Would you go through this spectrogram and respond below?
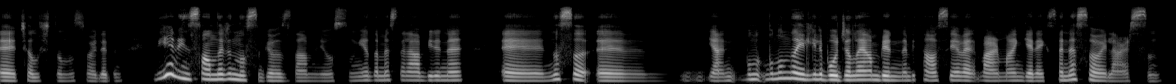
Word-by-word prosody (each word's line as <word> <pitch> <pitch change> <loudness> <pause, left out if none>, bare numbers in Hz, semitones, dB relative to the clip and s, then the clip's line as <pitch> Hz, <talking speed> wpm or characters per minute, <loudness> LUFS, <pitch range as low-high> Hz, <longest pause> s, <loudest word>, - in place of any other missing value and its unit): eee, 175 -1 +3
çalıştığını 165 -2 -10
söyledin; 160 -1 -12 0.3
diğer 420 - +5
insanları 240 -3 +3
nasıl 205 -6 -1
gözlemliyorsun? 160 0 -9
Ya 195 +1 -9
da - - -6
mesela 195 -1 -5
birine, 195 0 -2 0.4
eee, 175 -2 +1
nasıl, 235 -3 +3
eee, 165 -2 -2 0.6
yani, 175 +1 -3
bunu 230 +1 -5
bununla 275 +2 +3
ilgili 235 -2 +3
bocalayan 210 0 +5
birine 190 -2 +2
bir - - -11
tavsiye 195 -1 -2
ver 180 -1 -1
vermen 175 0 -1
gerekse 170 +3 -3
ne 225 - +1
söylersin? 160 -7 -3
185 Hz, 140 wpm, -25 LUFS, 170-210 Hz, 0.6 s, diğer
